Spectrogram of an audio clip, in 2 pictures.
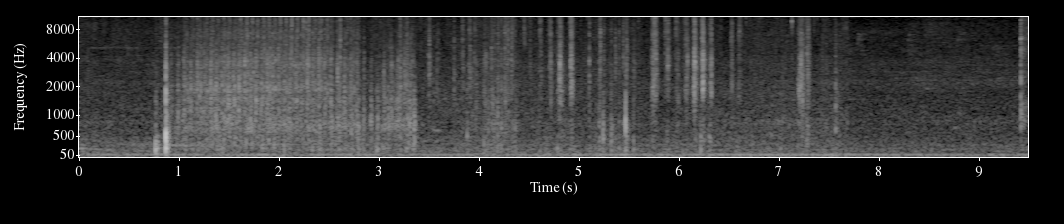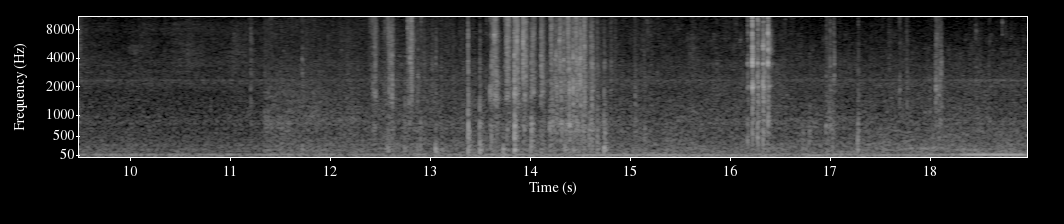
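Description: Fingers rub and crumble flour in a bowl.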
